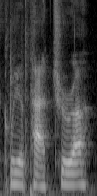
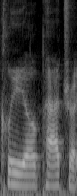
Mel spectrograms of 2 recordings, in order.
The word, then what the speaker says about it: Cleopatra: He says Cleopatra, Patra. Her name is 4 syllables. Cleopatra. Yeah, 4 syllables, not 5.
